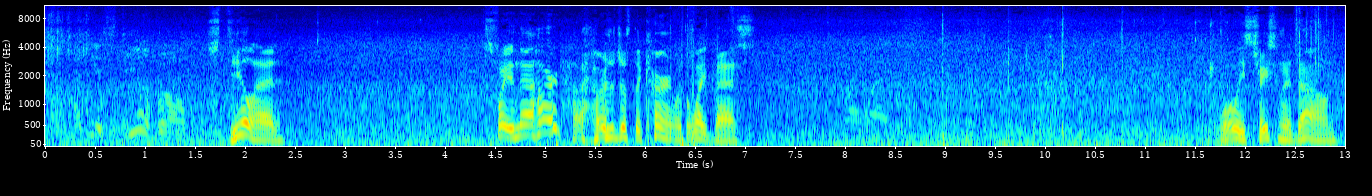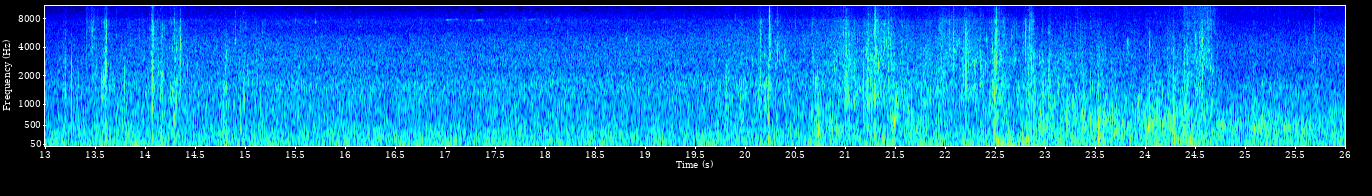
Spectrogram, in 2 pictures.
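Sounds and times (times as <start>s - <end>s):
river rushing: 7.6s - 26.0s.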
